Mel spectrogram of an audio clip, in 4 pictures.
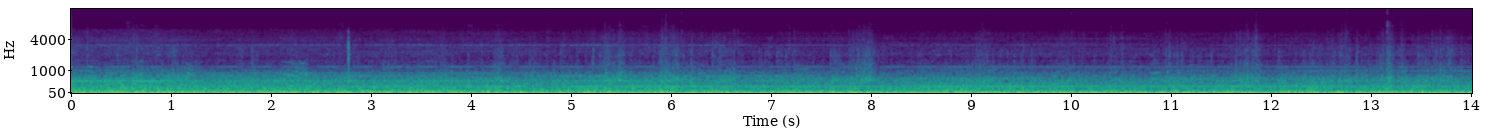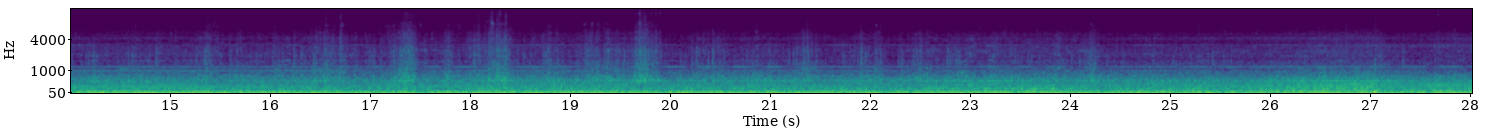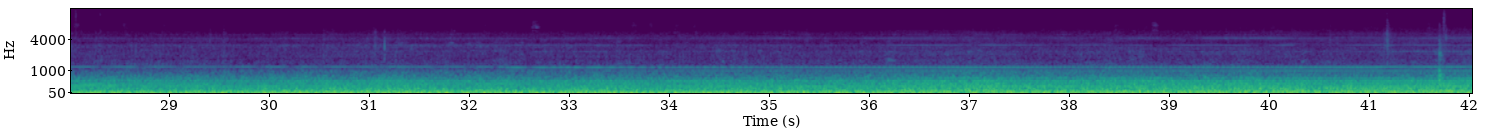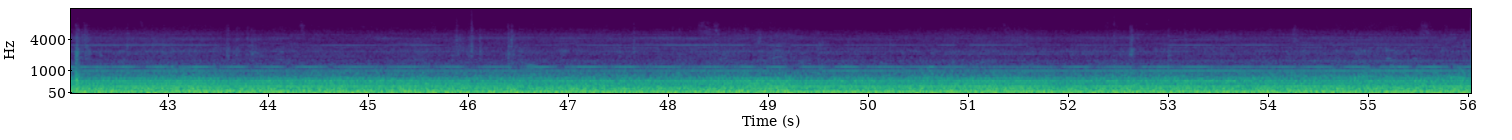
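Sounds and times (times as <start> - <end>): rushing cabin air: 0.0 - 29.4
jet engine hum: 0.0 - 56.0.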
